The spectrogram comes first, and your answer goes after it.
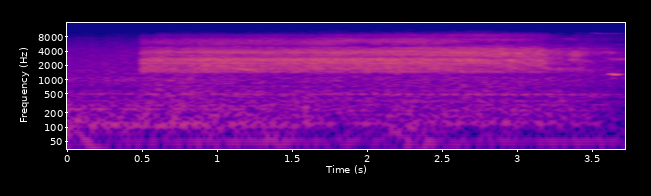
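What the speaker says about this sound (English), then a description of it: "The pole is cooked in a high-pressure steam oven for 40 minutes." High-pressure steam oven curing a composite pole: after a half-second of low background noise, a loud, steady steam hiss starts abruptly, holds evenly for almost three seconds, then fades and sputters out.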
